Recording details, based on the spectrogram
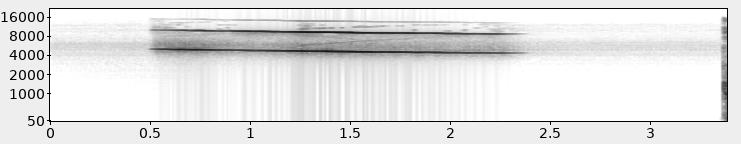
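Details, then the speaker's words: High-pitched but unmistakable snore from a sleeping hummingbird, recorded by a scientist in Peru. "high-pitched but unmistakable snore hummingbirds are loved for their beauty and speed but this one was behaving a little bit like a human"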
